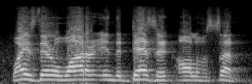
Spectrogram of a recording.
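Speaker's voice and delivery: normal talking voice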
